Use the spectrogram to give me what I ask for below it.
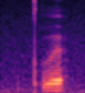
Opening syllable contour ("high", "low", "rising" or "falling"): high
